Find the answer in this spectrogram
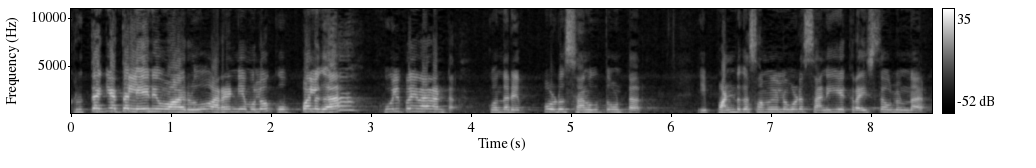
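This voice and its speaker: Woman pastor, preaching a sermon; high, bright, forceful and scolding. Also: little pitch movement, normal speed.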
